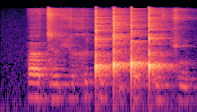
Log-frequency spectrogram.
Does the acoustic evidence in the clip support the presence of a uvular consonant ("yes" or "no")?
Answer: no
